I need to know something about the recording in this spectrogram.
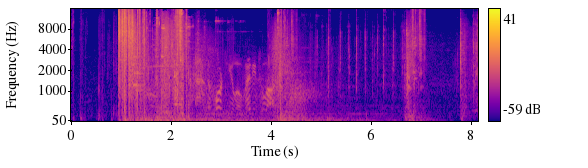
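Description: A rifle fires loud, booming shots that echo.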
